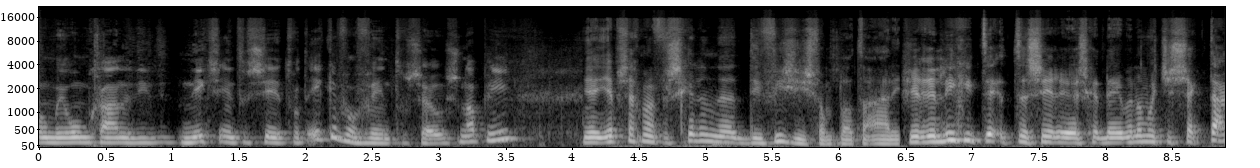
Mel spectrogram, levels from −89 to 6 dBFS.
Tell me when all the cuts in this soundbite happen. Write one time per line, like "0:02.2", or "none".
0:04.1
0:06.4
